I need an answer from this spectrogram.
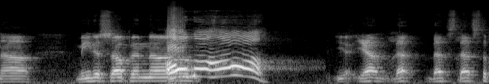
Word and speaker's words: Omaha: coach one more time it's kind of three syllable it's rhythmic right from the diaphragm omaha gotcha gotcha see you in omaha yes yes my ears are hurting omaha you gotta do it three syllables come on not just anyway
